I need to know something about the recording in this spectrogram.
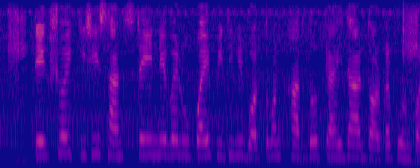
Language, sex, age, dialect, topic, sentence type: Bengali, female, 18-24, Northern/Varendri, agriculture, statement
